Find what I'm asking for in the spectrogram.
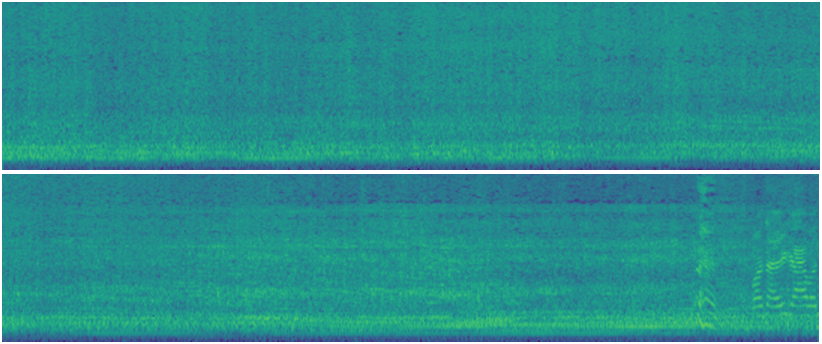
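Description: Boats crossing the seven-gate Cái Hớp sluice at Đức Mỹ, their engines droning steadily in the background over a continuous wash of water and activity, with people talking nearby throughout.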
